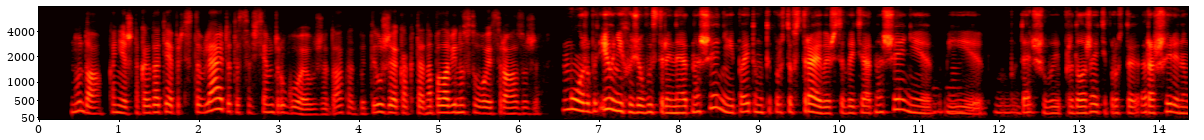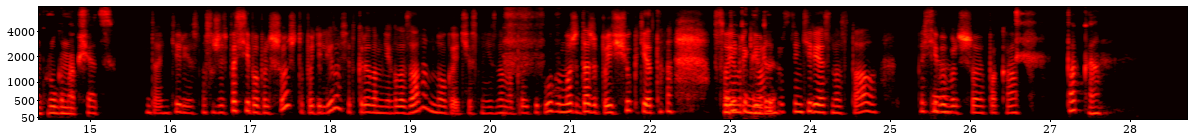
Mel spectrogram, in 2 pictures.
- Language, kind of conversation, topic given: Russian, podcast, Как понять, что ты наконец нашёл своё сообщество?
- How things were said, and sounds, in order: tapping; chuckle; other background noise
